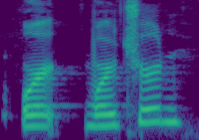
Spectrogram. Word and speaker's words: orchard: soapy bubbles to pollinate a pear orchid. Or is that how you say it? Orchid? Orchard? Orchid? Orchid? Orchid. Like the plant, Orchid? right? But isn't that one? Because it's orchid. Oh, orchard. Orchard. Let's hope that it's orchard.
